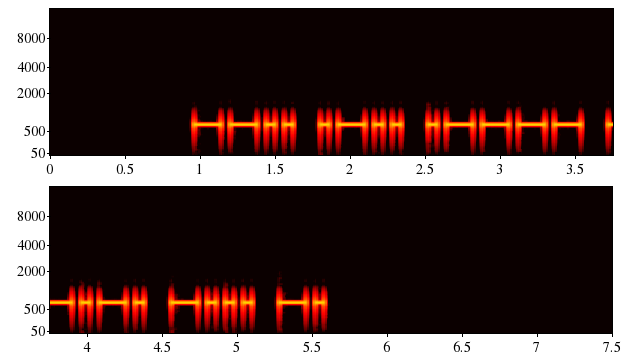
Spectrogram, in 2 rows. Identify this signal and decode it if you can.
Morse code, heard as a keyed tone, about 20 wpm, 700 Hz. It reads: ZL1CBN
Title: DXCC-100 Call Signs - 6 Characters - Repeated 3x - 20wpm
